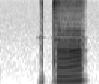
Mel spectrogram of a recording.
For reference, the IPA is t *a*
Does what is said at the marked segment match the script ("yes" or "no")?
no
